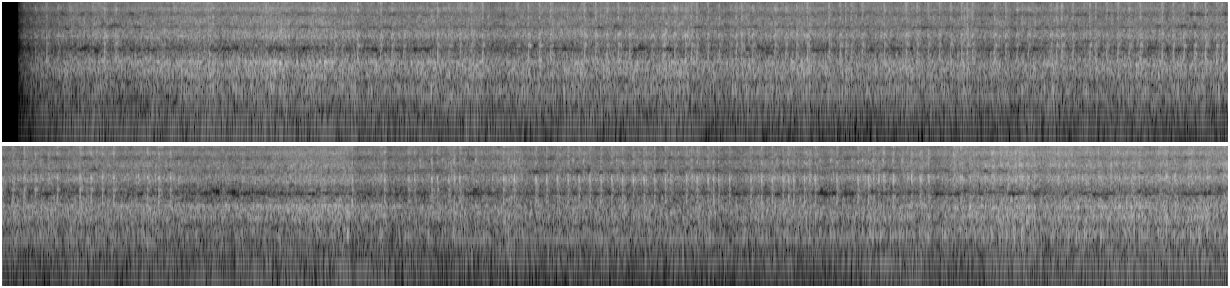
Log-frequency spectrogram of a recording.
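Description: Steady idle with a fast, loose metallic rattle riding over the engine note, pointing to a worn timing idler gear.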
